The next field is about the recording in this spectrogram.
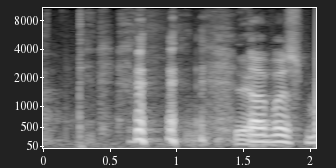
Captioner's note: laughter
